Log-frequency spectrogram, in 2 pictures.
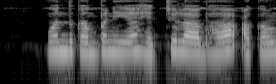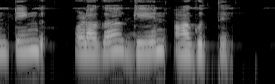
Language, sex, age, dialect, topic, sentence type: Kannada, female, 18-24, Central, banking, statement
